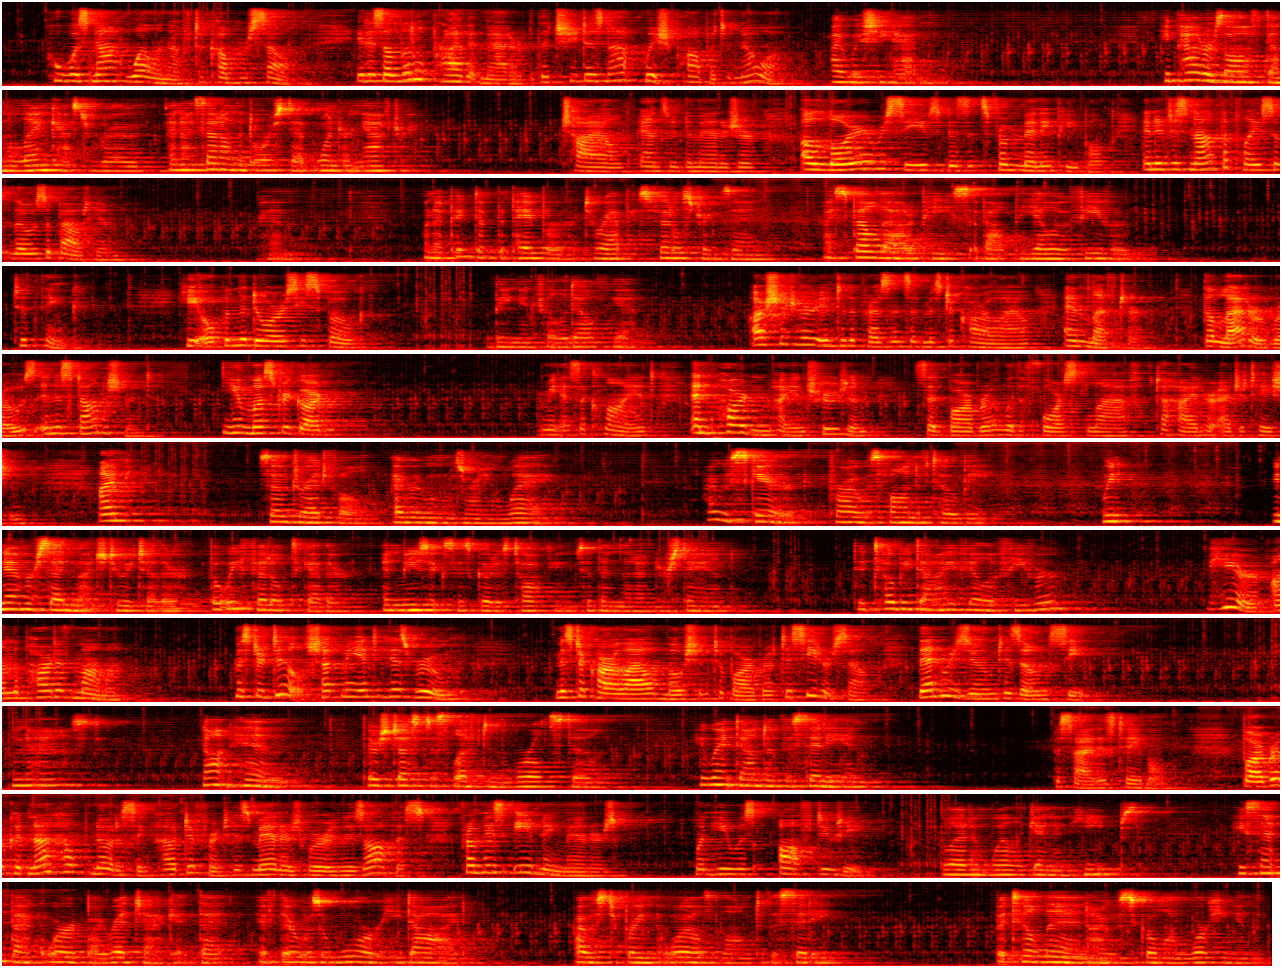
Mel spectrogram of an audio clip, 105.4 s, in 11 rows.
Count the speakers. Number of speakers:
two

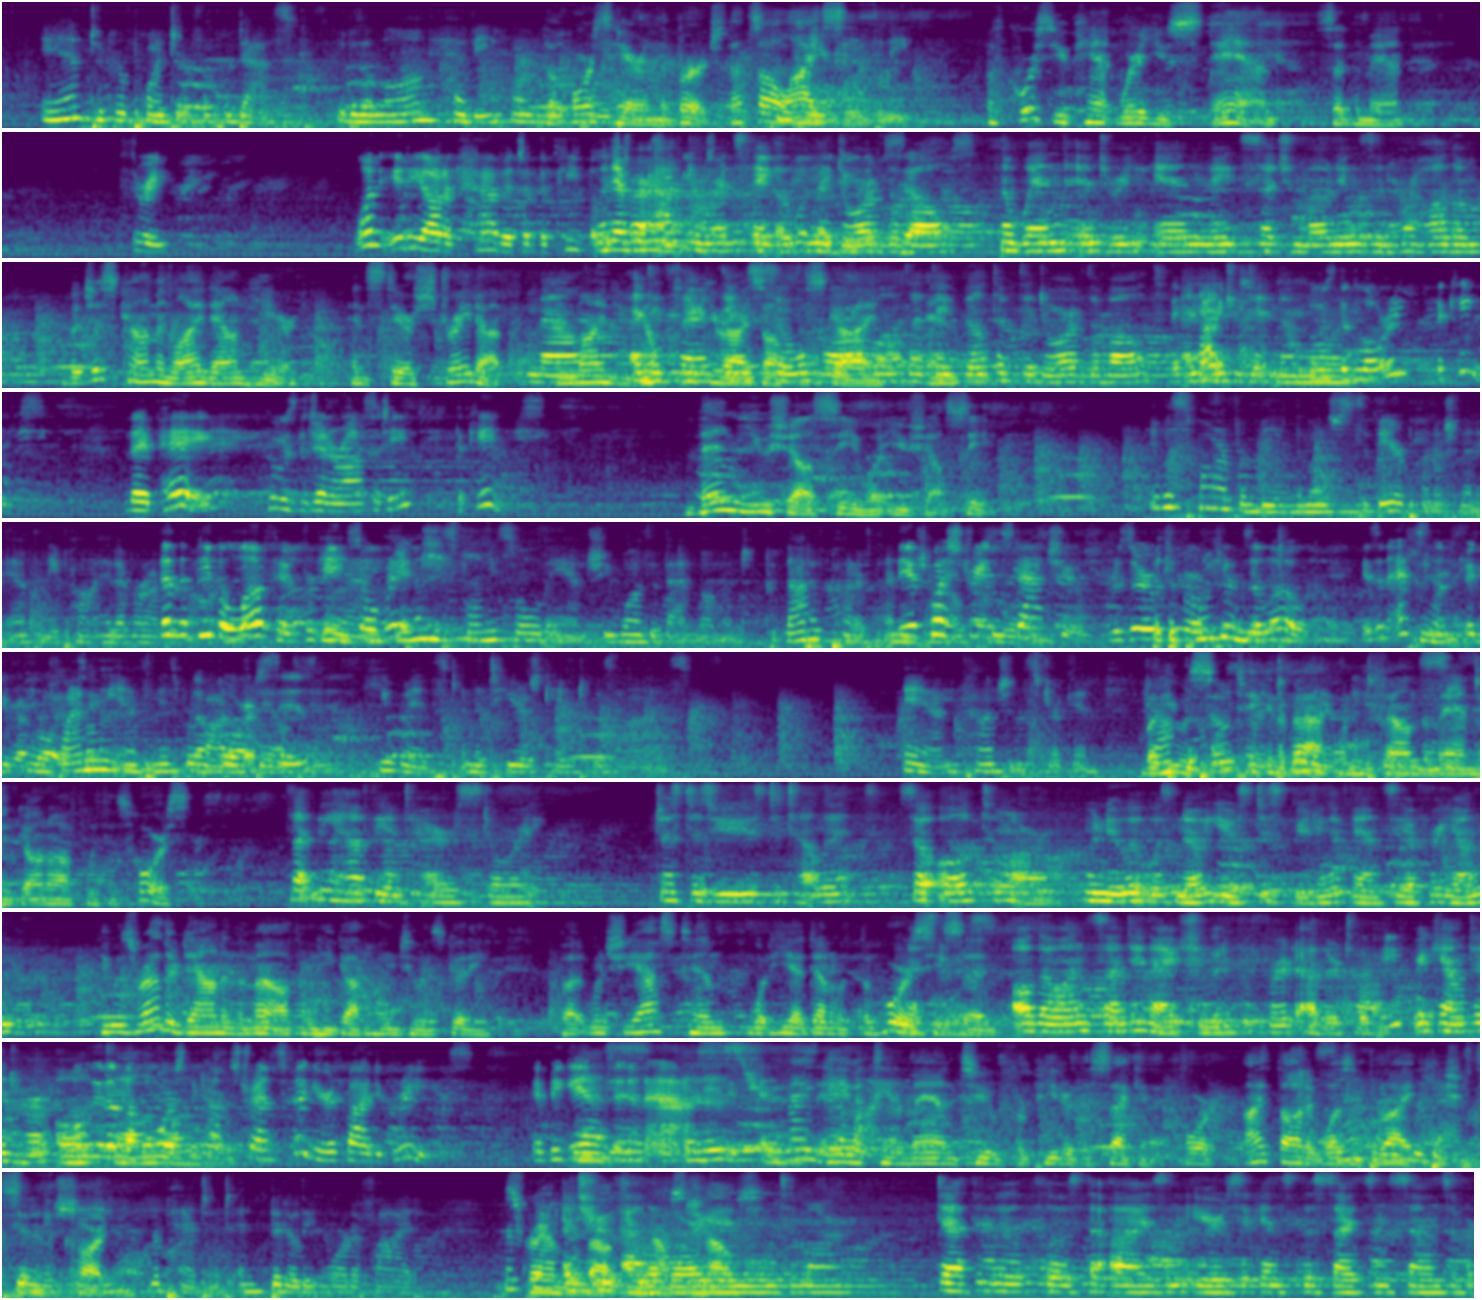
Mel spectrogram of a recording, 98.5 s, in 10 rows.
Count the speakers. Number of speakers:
four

